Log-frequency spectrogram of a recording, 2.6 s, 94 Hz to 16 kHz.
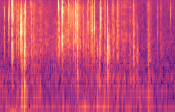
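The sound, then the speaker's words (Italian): Paper rustling and crinkling as a book page, pages 11 and 12, is handled, a run of soft crackles and brushes lasting a couple of seconds, with no voices. “La pagina del libro, qua c'è la pagina 11 e 12. Cos'è questo foglio?”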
